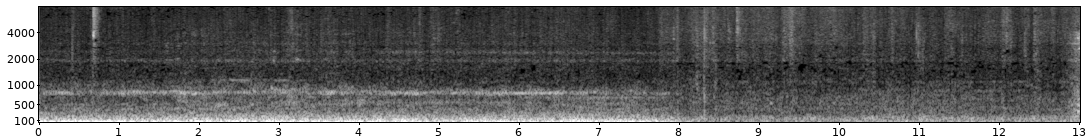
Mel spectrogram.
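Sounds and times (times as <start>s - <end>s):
train cabin rumble and whine: 0.0s - 13.0s.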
